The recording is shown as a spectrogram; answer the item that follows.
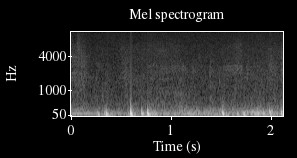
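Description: Low, irregular thumps and bumps of a handheld microphone being handled and carried, over a steady low electrical hum.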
